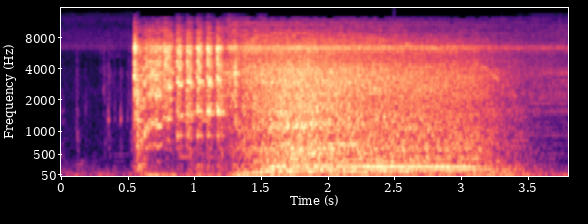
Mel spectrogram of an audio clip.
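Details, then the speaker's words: 2006 Range Rover L322; starter cranks in quick even pulses, engine barely catches then fades, cranks over and over without starting; failed fuel pump suspected, later replaced. "It just keeps on cranking over and it won't start. And it won't start. Be your fuel pump."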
